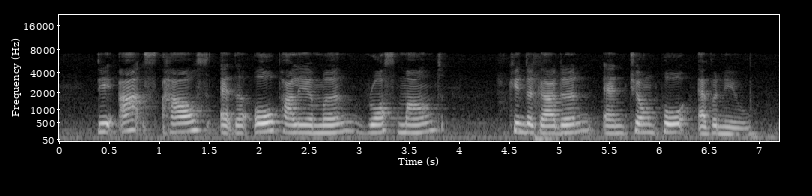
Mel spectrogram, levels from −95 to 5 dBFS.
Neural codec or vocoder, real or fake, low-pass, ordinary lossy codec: none; real; 7.2 kHz; none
